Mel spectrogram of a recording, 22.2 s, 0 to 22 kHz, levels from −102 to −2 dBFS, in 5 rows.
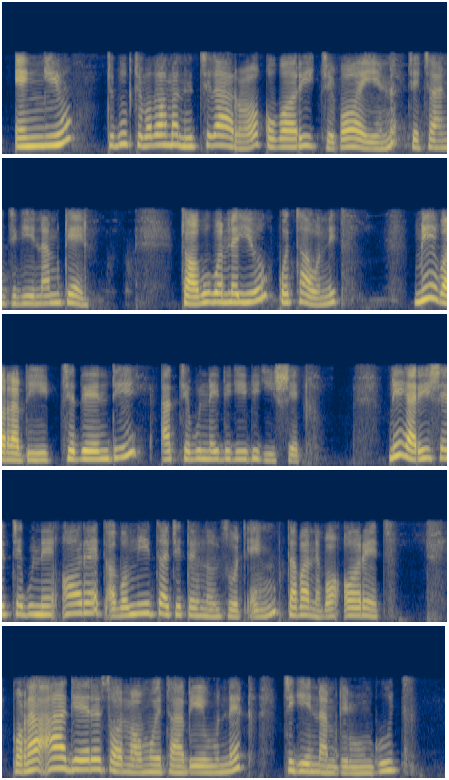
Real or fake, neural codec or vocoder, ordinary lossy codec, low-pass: fake; codec, 44.1 kHz, 1.7 kbps, Pupu-Codec; none; 5.4 kHz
